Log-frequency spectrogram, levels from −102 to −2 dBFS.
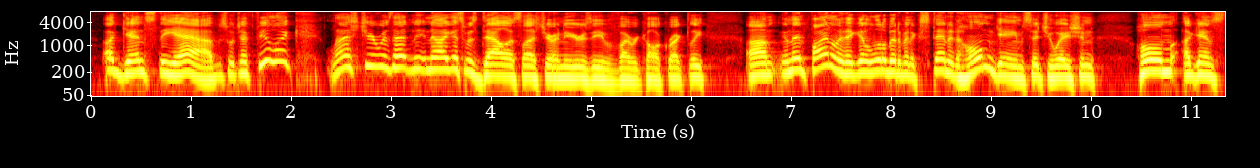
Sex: male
